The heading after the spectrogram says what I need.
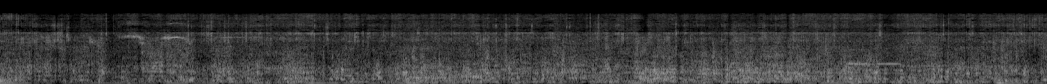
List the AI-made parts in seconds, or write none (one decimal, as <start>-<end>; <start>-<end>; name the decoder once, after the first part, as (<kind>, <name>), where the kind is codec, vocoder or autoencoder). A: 0.0-1.7 (codec, SNAC); 2.5-10.5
